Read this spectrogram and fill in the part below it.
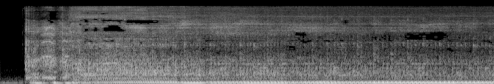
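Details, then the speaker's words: Yamaha F90 outboard, first start after milled head and new head gasket, valves adjusted 0.20/0.30 mm, 10W-30 oil, ethanol-free fuel, water pump impeller still needed: cranks briefly, catches and settles into steady even idle; normal start and idle. "it starts right up and uh throttle [Music] very happy with this motor"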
